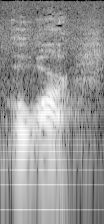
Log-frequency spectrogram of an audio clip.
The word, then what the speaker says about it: Nicanor: the gate of Nicanor, I believe it's pronounced, Nicanor.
